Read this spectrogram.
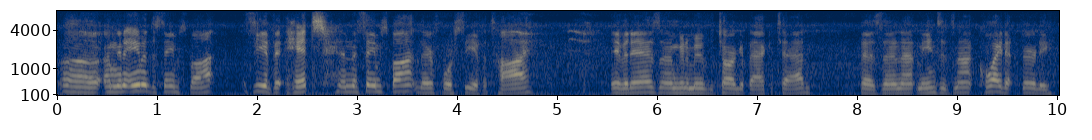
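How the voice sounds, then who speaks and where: The audio is poor, with faint outdoor noise, as an eighteen-year-old Pennsylvania-accented man livestreams archery for his outdoors channel and casually answers viewers. His fairly high voice is steady in tone, brisk and a little mellow.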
